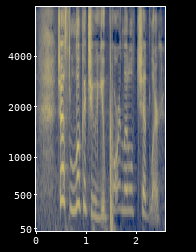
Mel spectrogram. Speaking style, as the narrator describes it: cried the BFG

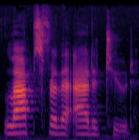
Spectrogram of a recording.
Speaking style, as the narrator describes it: Kaisenhart snapped

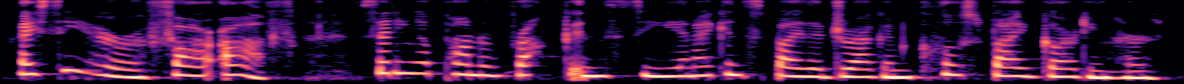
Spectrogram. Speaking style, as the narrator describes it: said the stargazer, cried out

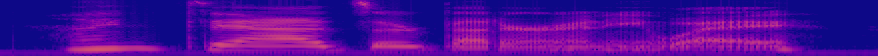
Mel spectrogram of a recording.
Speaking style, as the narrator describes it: Genma mumbled, eyes slipping closed

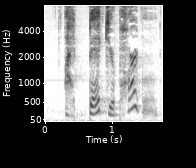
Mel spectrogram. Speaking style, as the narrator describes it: gasped

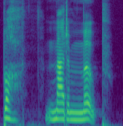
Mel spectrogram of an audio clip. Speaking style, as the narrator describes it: cried the voice of John Reed

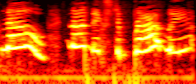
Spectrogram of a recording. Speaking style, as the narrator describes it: a girl in the front row exclaimed

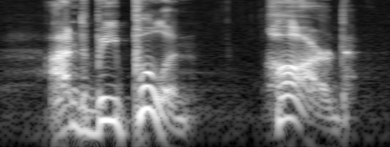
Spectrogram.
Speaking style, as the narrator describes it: the dwarf roared

